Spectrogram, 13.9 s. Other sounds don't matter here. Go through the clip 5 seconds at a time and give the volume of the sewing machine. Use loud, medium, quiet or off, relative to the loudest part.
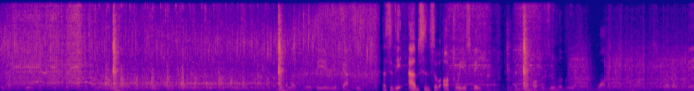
loud, medium, medium.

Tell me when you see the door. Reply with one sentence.
The door can be heard from 1.6 to 2.6 s, from 5.0 to 6.0 s and from 9.8 to 10.8 s.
